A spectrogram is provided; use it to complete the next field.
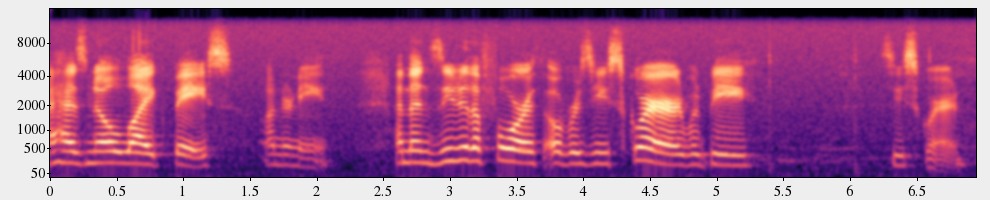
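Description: Here a woman is talking. Her pace is moderate, with ordinary pitch variation. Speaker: math teacher. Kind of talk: lecture. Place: classroom.

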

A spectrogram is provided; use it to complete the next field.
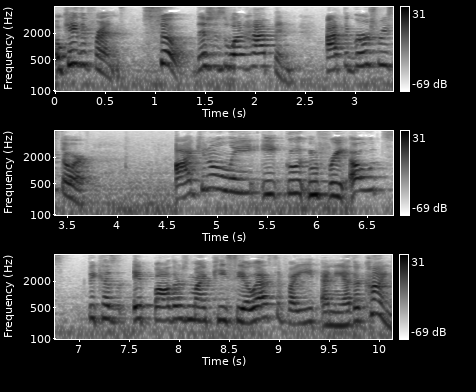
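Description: A woman's high-pitched voice rises and falls with lively intonation. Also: moderate pace, fairly bright tone.

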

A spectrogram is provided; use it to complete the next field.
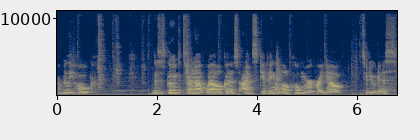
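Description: Music plays in the background. A woman speaks at a fairly slow pace. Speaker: beauty vlogger. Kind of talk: makeup tutorial chat. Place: home room.

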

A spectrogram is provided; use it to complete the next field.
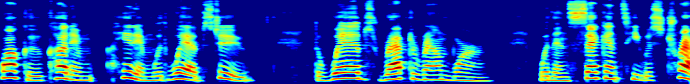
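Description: Plain reading aloud with lively intonation comes through over a quiet background.

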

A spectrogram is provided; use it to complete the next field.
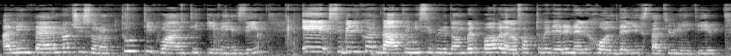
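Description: The pace is fairly quick, with ordinary pitch variation. Audible room echo and light background noise are present. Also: woman, high pitch for a woman. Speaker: video creator. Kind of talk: casual vlog chat. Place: home room. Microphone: camera far.

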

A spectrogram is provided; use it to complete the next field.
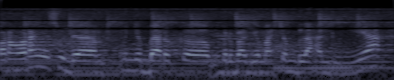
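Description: Over clear background music, a woman speaks at a very fast pace with ordinary pitch variation. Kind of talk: interview answer. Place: cafe. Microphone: lapel.

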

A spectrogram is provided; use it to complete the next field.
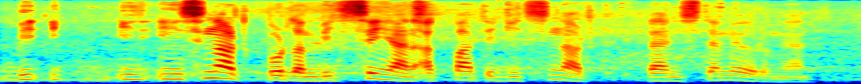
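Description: A man talks at a very fast pace with a fairly high pitch and lively intonation. The sound is dry with no echo, over light background noise. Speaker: street interviewer. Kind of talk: street vox pop interviews. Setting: outdoors on the street. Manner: friendly, laughs often. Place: street. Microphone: handheld.

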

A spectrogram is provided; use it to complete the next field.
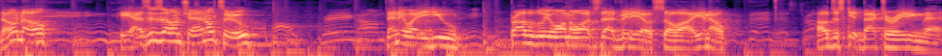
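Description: Using a put-on character voice with a smug tone, a man speaks at a moderate pace and fairly high pitch, with long, frequent pauses over clear music in the background. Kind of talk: comic parody dub. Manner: smug, casual, self-satisfied.

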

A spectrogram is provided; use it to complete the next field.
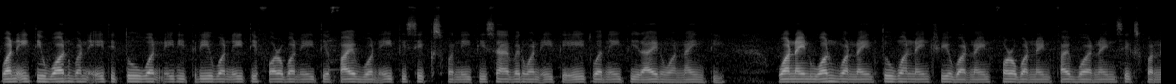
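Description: Under light background noise, a man speaks at a very slow pace in a monotone, flat way. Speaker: youtuber. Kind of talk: counting aloud, casual vlog. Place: home room. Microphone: webcam.

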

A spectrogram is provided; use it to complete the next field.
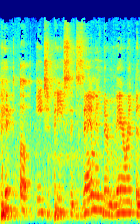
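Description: A man speaks at a moderate pace. Audible room echo and light background noise surround his voice. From California. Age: 20s. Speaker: spoken word poet. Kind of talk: spoken word performance. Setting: stage with audience. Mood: intimate, reflective. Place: cafe. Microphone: handheld.

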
